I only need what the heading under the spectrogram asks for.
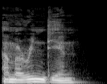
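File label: "amerindian", English, British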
